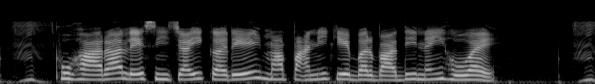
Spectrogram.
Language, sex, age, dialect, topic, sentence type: Chhattisgarhi, female, 25-30, Eastern, agriculture, statement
